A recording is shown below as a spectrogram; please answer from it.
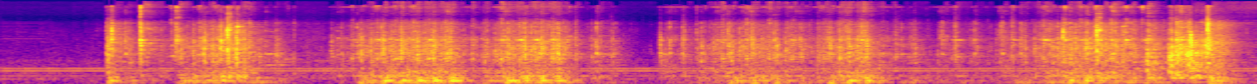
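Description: A sewing machine stitches a seam on a fabric lunchbox panel, giving close, rapid mechanical chattering in several bursts with short pauses between runs.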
